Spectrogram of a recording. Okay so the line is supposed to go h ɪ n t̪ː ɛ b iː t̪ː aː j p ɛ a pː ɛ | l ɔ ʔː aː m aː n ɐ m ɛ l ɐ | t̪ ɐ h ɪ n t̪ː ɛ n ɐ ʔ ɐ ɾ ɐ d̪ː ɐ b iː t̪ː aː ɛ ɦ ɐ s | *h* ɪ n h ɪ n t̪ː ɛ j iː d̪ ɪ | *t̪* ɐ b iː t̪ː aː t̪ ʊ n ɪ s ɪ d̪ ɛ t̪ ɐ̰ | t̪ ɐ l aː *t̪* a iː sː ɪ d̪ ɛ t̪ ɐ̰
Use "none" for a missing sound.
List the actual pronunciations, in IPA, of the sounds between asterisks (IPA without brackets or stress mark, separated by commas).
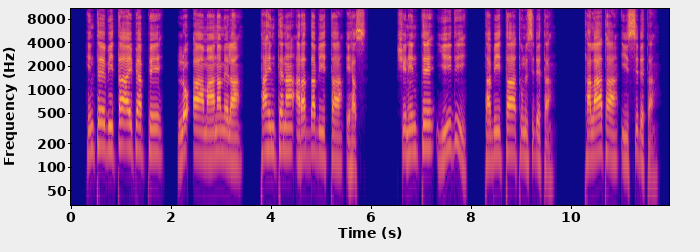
ʃ, t̪, t̪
